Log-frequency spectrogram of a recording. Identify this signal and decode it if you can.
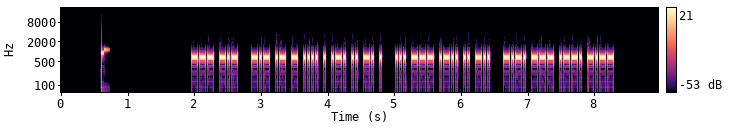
Morse code, heard as a keyed tone, about 40 wpm, 700 Hz. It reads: OK KATHERINE SOLID COPY
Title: Practice QSO - Exchange 3 - More Info - 40wpm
